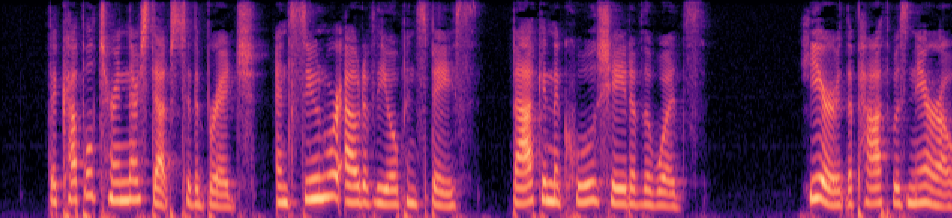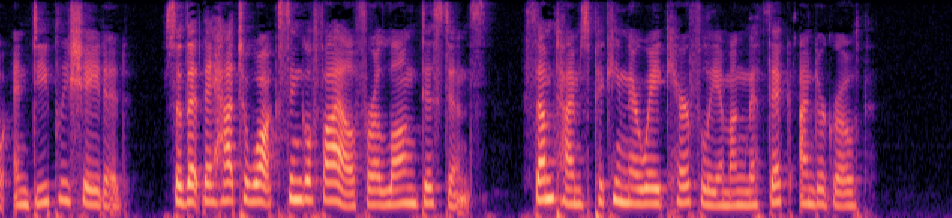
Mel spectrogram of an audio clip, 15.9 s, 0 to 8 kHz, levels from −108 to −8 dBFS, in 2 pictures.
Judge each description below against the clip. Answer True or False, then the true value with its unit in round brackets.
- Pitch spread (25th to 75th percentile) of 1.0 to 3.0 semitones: False (3.6 semitones)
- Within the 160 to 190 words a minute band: False (200 wpm)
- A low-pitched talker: False (215 Hz)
